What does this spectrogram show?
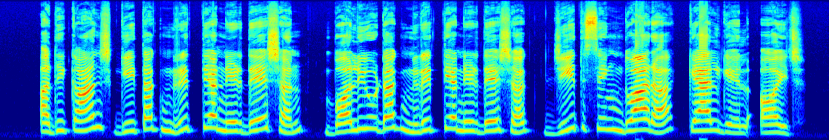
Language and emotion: Maithili, neutral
